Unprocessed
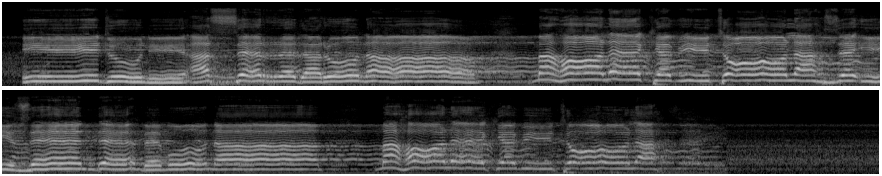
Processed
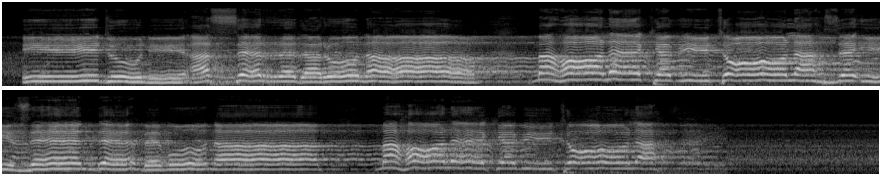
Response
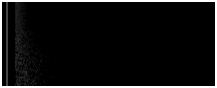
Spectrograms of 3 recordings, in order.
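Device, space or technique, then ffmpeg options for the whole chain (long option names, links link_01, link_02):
filtered reverb send: -filter_complex "[0:a]asplit=2[link_01][link_02];[link_02]highpass=frequency=490:poles=1,lowpass=3700[link_03];[1:a]atrim=start_sample=2205[link_04];[link_03][link_04]afir=irnorm=-1:irlink=0,volume=-1.5dB[link_05];[link_01][link_05]amix=inputs=2:normalize=0"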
